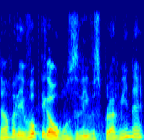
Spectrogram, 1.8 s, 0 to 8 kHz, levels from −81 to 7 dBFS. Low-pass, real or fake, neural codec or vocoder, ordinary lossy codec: 7.2 kHz; fake; vocoder, 22.05 kHz, 80 mel bands, Vocos; none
